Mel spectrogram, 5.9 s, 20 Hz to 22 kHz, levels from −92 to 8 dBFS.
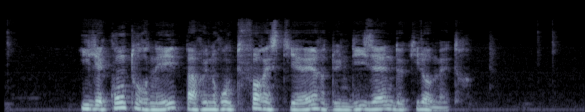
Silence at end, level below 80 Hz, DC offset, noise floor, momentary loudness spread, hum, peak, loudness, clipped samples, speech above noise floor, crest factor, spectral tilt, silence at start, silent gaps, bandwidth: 1.25 s; -56 dBFS; under 0.1%; -64 dBFS; 6 LU; none; -6 dBFS; -23 LUFS; under 0.1%; 42 dB; 18 dB; -6.5 dB/octave; 0.8 s; none; 10 kHz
